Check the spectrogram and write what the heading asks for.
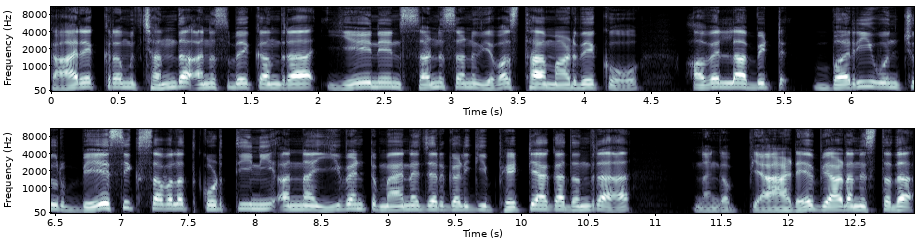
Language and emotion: Kannada, disgusted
